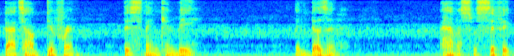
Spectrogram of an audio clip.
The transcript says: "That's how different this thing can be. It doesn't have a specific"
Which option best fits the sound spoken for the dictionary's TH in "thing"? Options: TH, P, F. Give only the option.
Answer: TH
